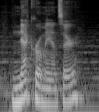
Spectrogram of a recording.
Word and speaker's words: necromancer: This is, this is a kid who first saw the word necromancer in video games and just said necromancer. I put emphasis on the wrong syllable for most of my life.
